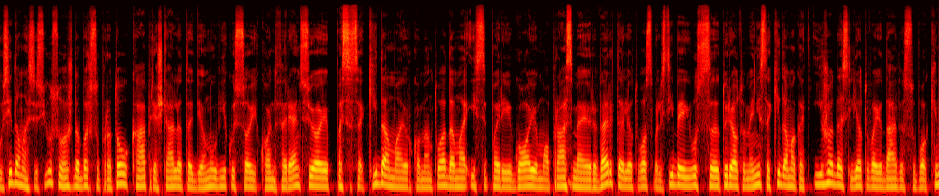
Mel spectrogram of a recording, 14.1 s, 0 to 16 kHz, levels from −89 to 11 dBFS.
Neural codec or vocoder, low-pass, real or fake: none; 14.4 kHz; real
